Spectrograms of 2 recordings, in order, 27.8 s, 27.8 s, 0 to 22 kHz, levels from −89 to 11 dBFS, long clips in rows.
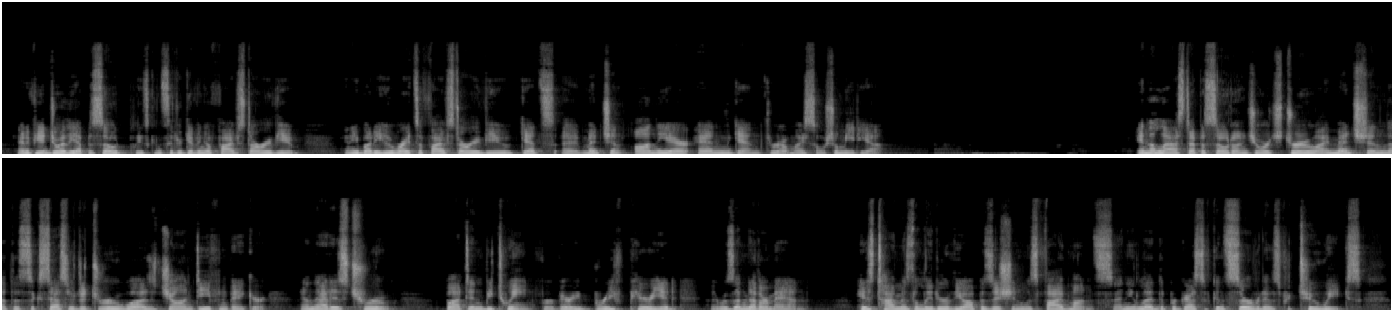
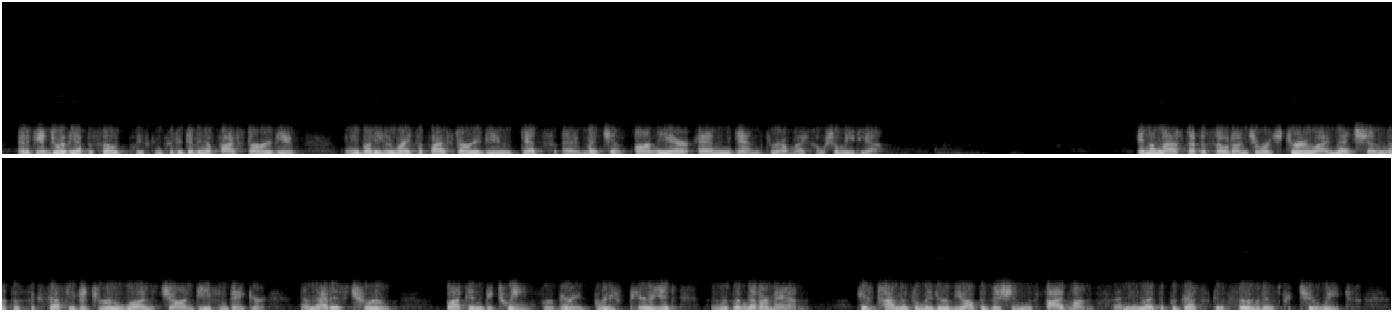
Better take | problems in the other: first | phone-call audio; poor line

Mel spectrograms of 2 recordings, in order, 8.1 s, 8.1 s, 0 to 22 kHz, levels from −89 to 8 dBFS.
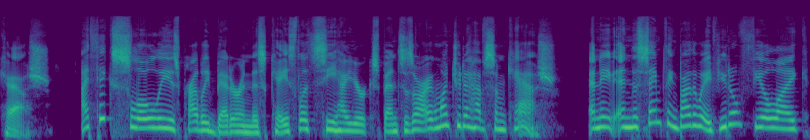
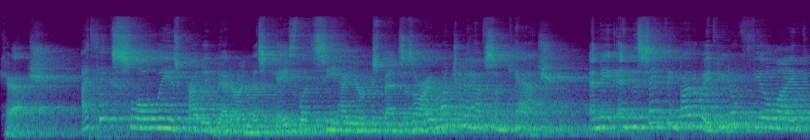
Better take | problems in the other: first | room echo; noticeable; dies away in 1.9 s // off-mic speech; somewhat distant

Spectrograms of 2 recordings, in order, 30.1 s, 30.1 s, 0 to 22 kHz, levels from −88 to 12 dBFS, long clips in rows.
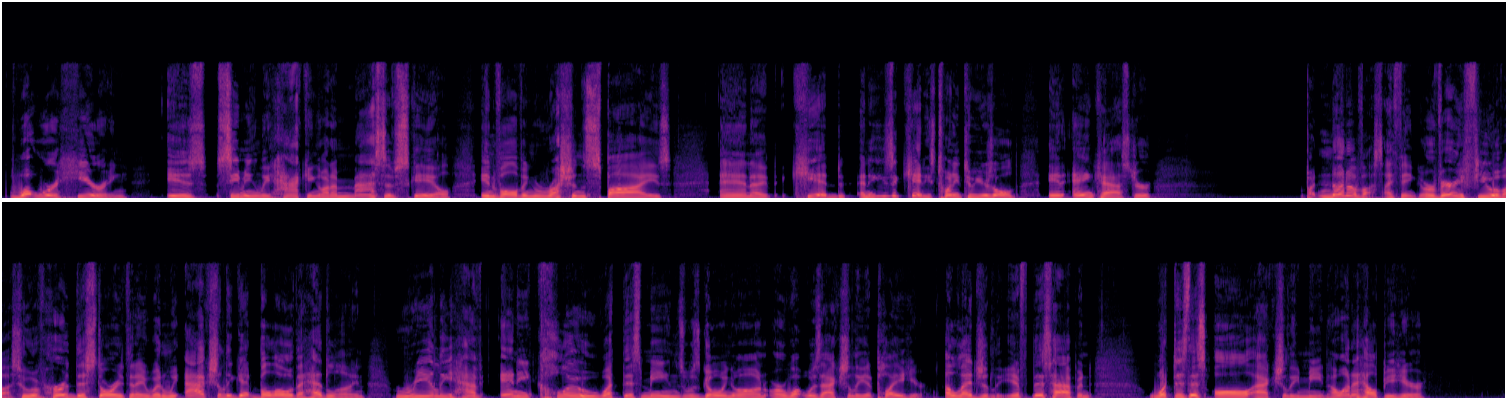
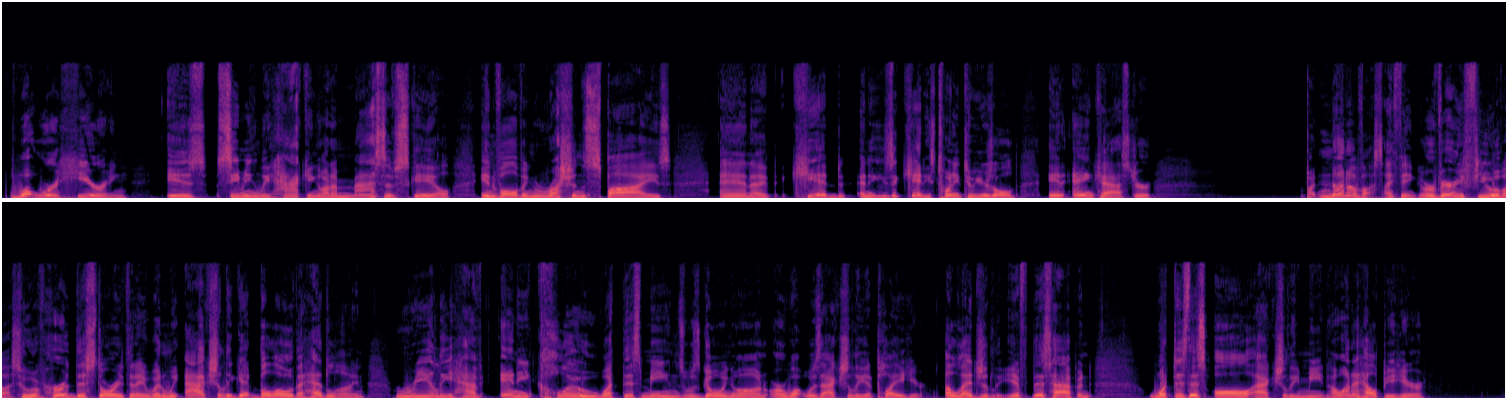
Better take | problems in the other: neither | none

